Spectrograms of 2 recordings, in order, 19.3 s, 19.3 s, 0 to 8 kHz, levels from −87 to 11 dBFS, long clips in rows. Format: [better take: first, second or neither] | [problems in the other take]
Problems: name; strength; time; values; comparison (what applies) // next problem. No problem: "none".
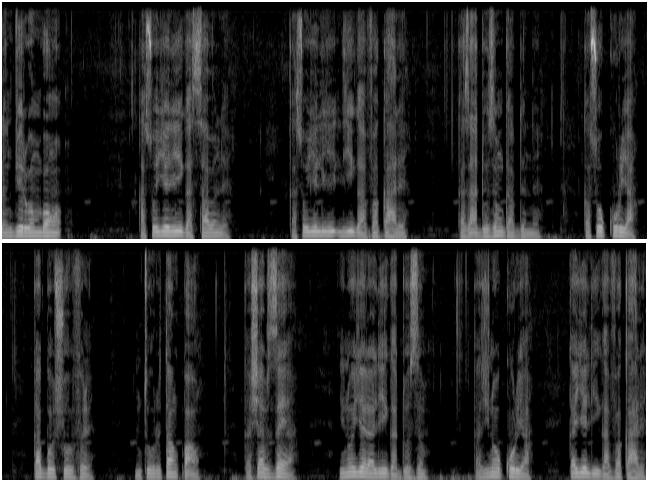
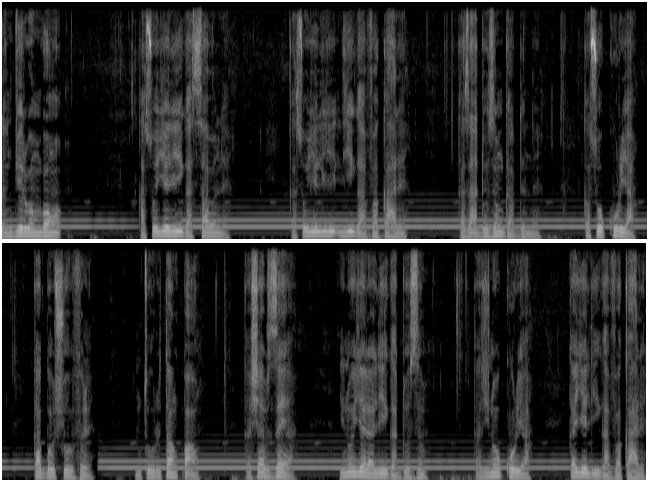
first | background sound (Wind instrument, woodwind instrument); 12 dB below the speech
